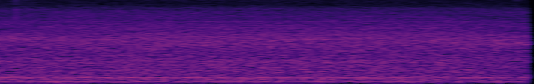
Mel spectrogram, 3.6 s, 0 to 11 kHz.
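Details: Laptop cooling fan powered from a USB 5 V line via added wire: soft, steady airy whir with no ticking, rubbing or grinding; fan spinning normally.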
